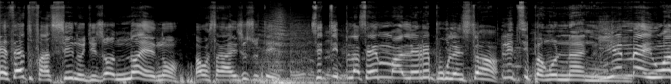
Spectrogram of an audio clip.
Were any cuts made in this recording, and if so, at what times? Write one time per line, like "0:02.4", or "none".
0:03.0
